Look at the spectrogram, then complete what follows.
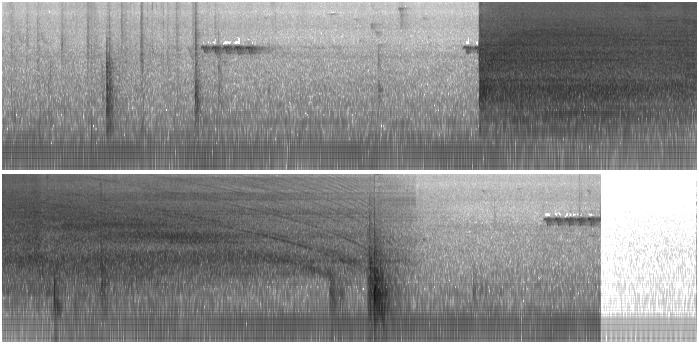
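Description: Corded circular saw running and cutting through a sheet of plastic lattice for about ten seconds, its pitch sliding down as the blade winds down, followed by a single loud clack.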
